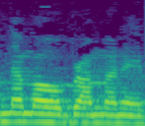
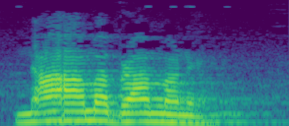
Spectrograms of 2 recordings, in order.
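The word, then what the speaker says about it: नाम ब्रह्मणे: It's not Namo Brahmane Vaishnava. It's nice to offer respects to Brahman, but here Nama Brahmane means unto the holy name.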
